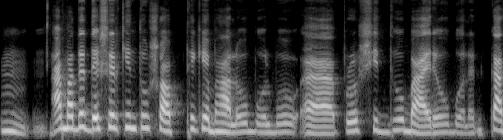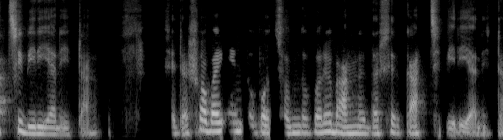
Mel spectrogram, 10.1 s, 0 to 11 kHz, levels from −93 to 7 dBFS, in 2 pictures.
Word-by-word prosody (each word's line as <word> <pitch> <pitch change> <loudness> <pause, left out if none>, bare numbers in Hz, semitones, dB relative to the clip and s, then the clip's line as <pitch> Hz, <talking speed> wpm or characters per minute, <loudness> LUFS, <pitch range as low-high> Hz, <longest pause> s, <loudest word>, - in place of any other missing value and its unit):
হুম, 225 -1 +1 0.4
আমাদের 285 +3 +7
দেশের 280 +3 +6
কিন্তু 295 -1 +4 0.2
সবথেকে 225 +6 +3
ভালো 190 -2 +3 0.2
বলবো 185 0 -4 0.3
আ - - +3 0.3
প্রসিদ্ধ 220 -1 -3 0.2
বাইরেও 180 0 +2
বলেন 175 0 -9
কাচ্চি 235 -2 +1
বিরিয়ানিটা। 155 -3 -8 0.8
সেটা - - -15
সবাই 215 -3 -1
কিন্তু 215 -1 -9
পছন্দ 175 -1 -9
করে 185 +2 -5
বাংলাদেশের 165 +2 -8
কাচ্চি - - -10
বিরিয়ানিটা। - - -13
205 Hz, 125 wpm, -21 LUFS, 175-235 Hz, 0.8 s, আমাদের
